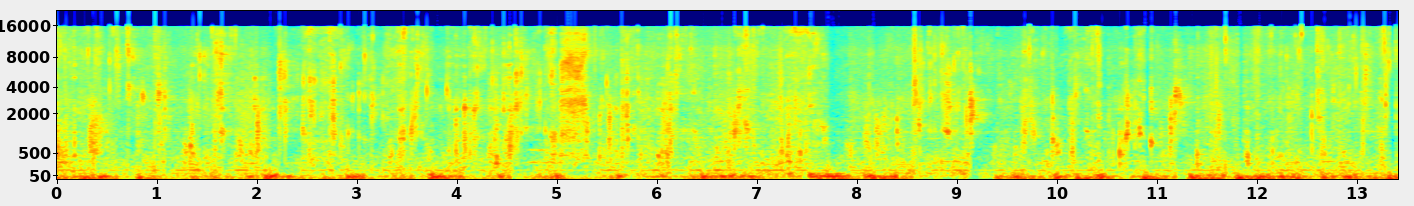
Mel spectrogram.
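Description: Loud chewing and lip-smacking of a person eating chicken leg curry and rice: a dense, irregular run of wet smacks and clicks as the meat is bitten and chewed off the bone.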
